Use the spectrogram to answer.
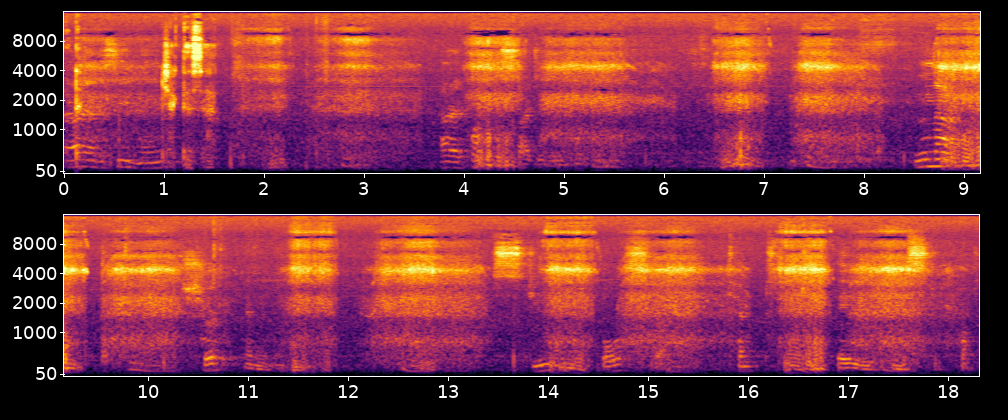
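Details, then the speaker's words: Napping on someone's lap, snoring very loudly: loud, rough, rattling breath sounds repeating every couple of seconds, some with a faint whistle. "hello today is Thursday and I have Jacob here on my lap and he's snoring really loud"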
